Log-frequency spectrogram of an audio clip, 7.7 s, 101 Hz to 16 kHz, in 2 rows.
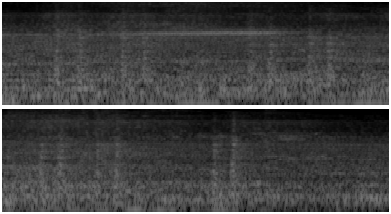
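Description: Keihan 3000 series electric train pulling out of the station past the platform: a steady running rumble with the wheels knocking over rail joints, and a brief high whine about one and a half seconds in.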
